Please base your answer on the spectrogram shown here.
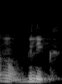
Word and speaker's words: Глюк: В 2020 году получила Нобелевскую премию американская поэтесса Луиза Глюк. Прекрасная поэтесса, Глик на самом деле, Глюк, у нее так пишется просто фамилия. Ее часто называют, по-моему, правильное произношение Глик, у нее австрийские корни, если я не ошибаюсь.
